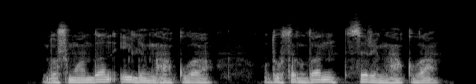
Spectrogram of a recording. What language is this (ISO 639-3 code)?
bak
